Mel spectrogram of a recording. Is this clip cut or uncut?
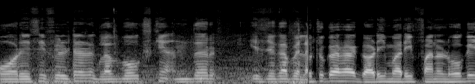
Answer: cut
